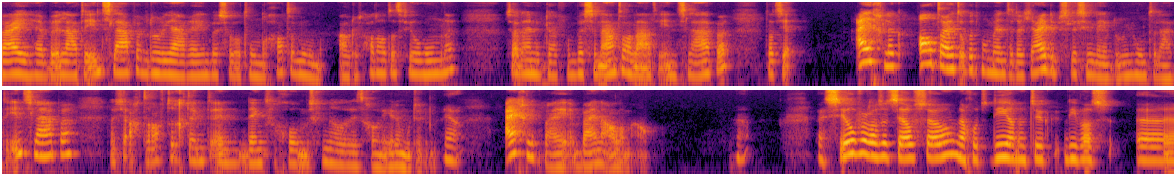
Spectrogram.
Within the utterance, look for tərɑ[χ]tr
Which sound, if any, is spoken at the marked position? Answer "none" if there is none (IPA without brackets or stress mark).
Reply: f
